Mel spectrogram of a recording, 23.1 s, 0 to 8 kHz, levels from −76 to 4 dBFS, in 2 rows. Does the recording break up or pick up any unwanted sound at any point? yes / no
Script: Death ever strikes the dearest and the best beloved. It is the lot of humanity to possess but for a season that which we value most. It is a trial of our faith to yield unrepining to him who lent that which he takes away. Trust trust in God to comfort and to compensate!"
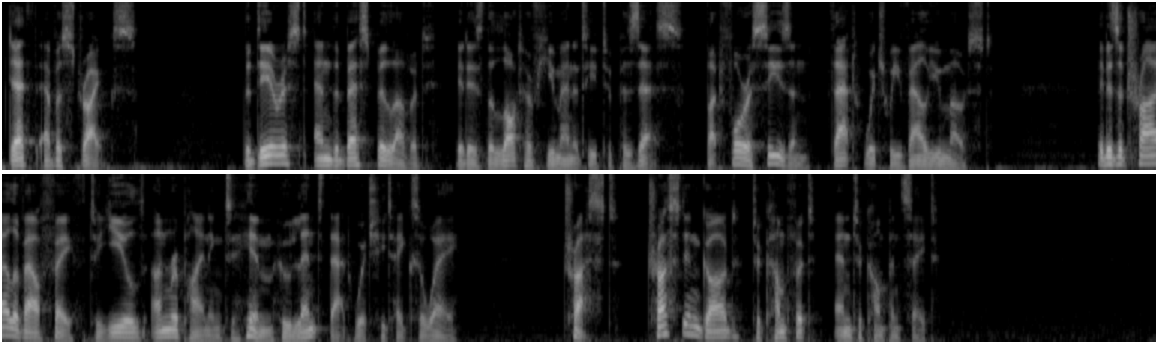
no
